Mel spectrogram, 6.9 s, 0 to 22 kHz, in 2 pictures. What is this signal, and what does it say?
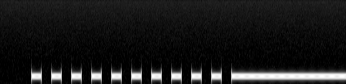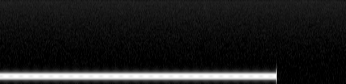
Telephone call progress tone (North American plan), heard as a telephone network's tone, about 350, 440 Hz, 0.1 s on and 0.1 s off. Stutter dial tone.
